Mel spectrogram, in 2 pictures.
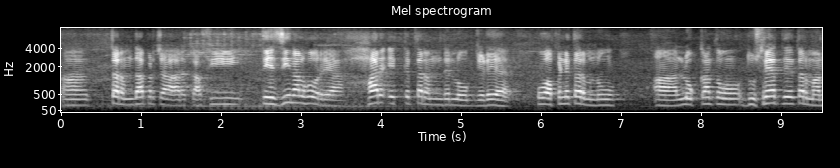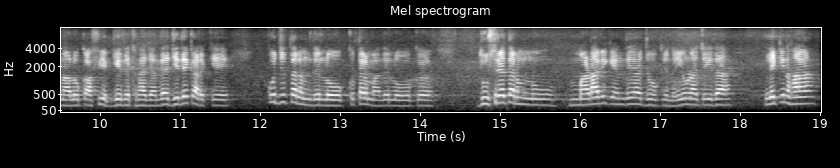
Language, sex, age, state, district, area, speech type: Punjabi, male, 30-45, Punjab, Gurdaspur, urban, spontaneous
